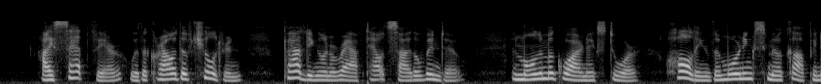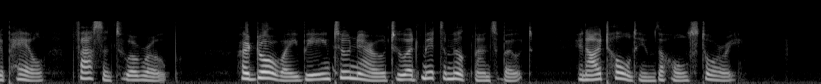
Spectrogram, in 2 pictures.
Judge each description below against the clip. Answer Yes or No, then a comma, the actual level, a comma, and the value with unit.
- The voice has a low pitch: No, high, 215 Hz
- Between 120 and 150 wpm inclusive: No, average, 180 wpm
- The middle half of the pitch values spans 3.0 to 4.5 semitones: No, average, 5.2 semitones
